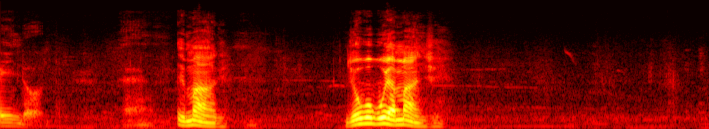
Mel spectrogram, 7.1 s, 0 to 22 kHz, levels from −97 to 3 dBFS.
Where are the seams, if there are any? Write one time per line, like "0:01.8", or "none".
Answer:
none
